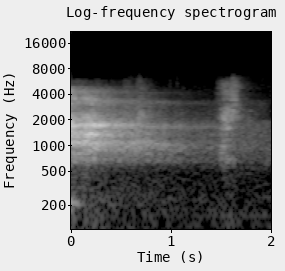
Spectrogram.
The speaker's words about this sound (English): maybe creating a nice audible sound with our breath. Together, inhale, hold, exhale.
